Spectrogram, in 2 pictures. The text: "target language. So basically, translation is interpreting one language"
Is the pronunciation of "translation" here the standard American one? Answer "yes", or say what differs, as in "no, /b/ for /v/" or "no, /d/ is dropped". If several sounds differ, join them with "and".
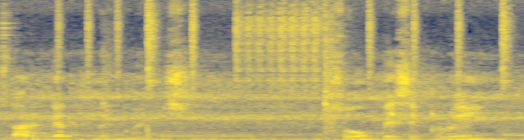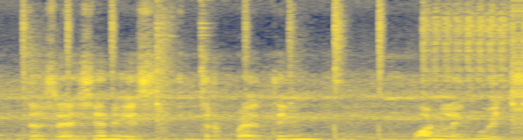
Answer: no, /n/ is dropped and /l/ is dropped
